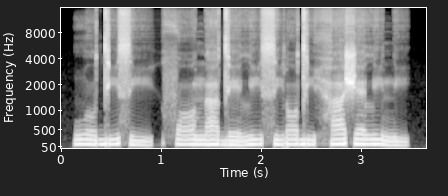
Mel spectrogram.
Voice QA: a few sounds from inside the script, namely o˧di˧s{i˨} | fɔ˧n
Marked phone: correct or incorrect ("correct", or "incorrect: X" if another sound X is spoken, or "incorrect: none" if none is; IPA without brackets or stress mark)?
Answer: correct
